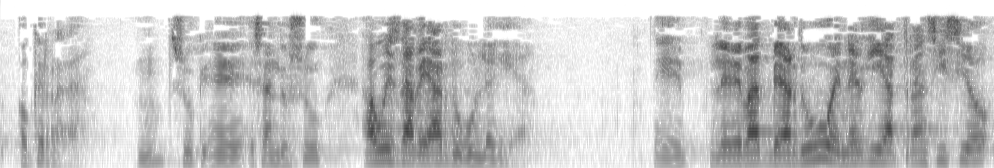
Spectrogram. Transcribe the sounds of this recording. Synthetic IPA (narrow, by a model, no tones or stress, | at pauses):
o̞ke̞raða̰ | sukesand̪usuawe̞zd̪aβ̞e̞aɾðuɣ̞unle̞ɣ̞ea̰ | le̞ɣ̞e̞β̞at̪̚be̞aɾðuɣue̞ne̞ɾɣ̞iat̪ɾansisio̞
